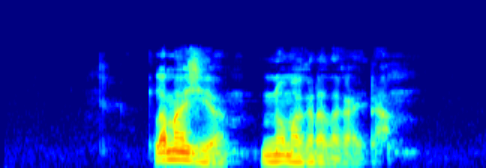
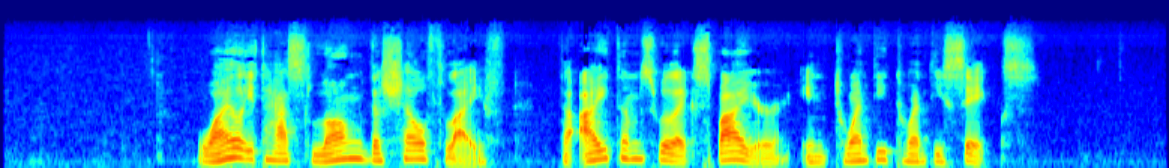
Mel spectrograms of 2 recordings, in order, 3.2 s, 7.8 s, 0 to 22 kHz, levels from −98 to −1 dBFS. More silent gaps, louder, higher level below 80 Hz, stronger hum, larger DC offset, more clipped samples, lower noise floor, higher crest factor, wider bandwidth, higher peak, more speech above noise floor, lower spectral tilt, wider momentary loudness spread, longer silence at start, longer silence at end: neither; second, -33 LUFS vs -28 LUFS; second, -74 dBFS vs -62 dBFS; neither; neither; neither; first, -85 dBFS vs -69 dBFS; about the same, 24 dB vs 26 dB; second, 7.8 kHz vs 13.5 kHz; second, -12 dBFS vs -4 dBFS; first, 53 dB vs 41 dB; about the same, -6 dB/octave vs -5 dB/octave; first, 19 LU vs 14 LU; second, 1.05 s vs 1.3 s; second, 0.65 s vs 0.95 s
